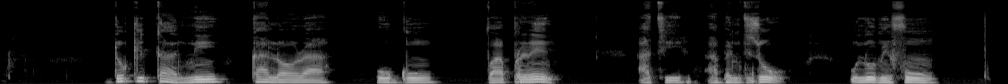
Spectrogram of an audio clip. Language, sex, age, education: Yoruba, male, 30-45, tertiary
